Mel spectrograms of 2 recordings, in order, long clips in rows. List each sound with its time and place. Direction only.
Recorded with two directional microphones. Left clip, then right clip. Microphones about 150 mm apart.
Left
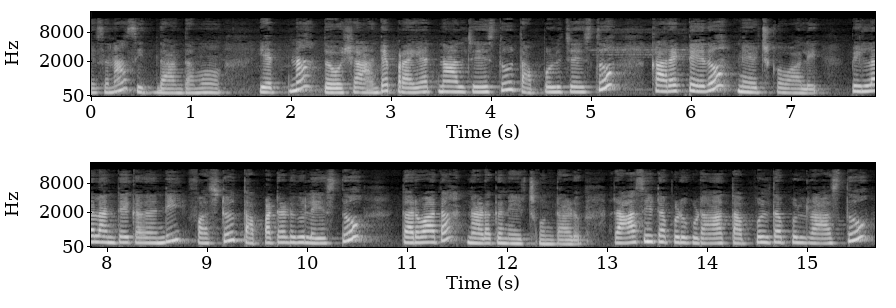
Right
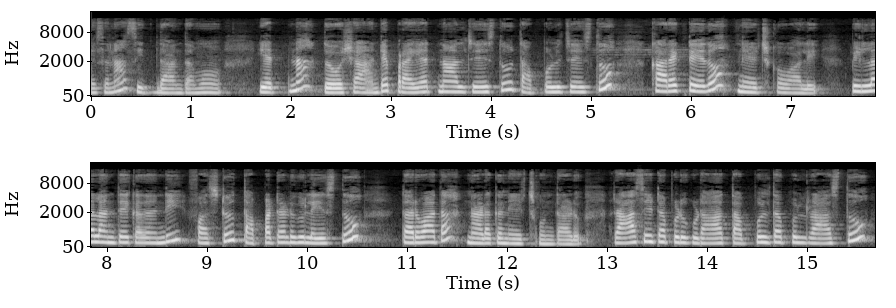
0.0 s a woman's voice: 45° right (ahead or behind)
